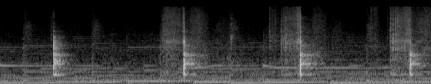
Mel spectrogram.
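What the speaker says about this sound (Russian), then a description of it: "А лук мы режем тоненькими колечками" A knife cuts an onion into thin rings on a board, four crisp separate chops about a second apart, close and clear over a low steady background hum, no talking.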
